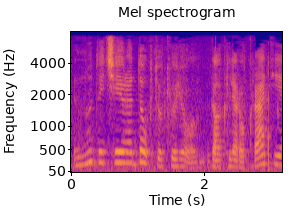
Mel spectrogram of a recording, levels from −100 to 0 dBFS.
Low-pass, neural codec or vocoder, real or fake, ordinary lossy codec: 7.2 kHz; none; real; MP3, 64 kbps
